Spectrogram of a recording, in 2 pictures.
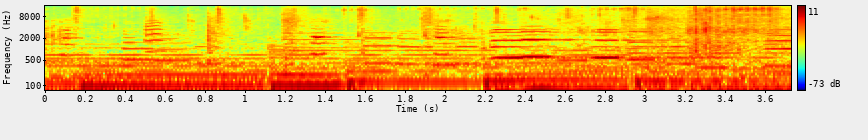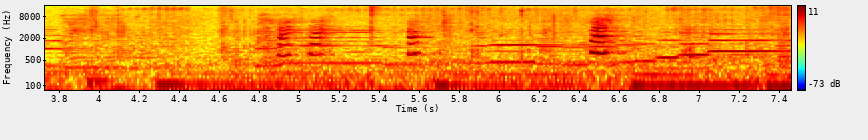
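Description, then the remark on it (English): A cat looking out a window at birds outside makes repeated chirping, chattering calls in short bursts, with the sharpest ones near the end, over steady background music with no talking. “I thought she was talking to me. The cat is actually, she's looking out the window. There are birds outside.”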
